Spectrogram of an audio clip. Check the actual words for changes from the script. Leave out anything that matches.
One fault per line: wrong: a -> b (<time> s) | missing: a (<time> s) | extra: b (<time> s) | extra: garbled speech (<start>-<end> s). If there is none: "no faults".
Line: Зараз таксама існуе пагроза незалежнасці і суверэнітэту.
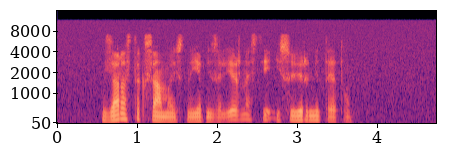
missing: пагроза (1.8 s)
